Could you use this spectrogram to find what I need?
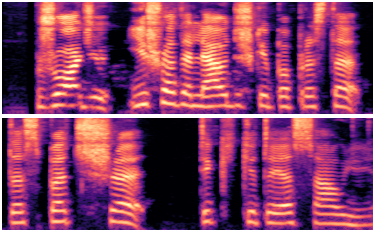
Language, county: Lithuanian, Vilnius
